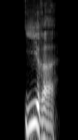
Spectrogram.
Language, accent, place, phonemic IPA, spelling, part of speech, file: German, Germany, Berlin, /ˈiːʁə/, Ire, noun, De-Ire.ogg
- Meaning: Irishman (man from Ireland)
